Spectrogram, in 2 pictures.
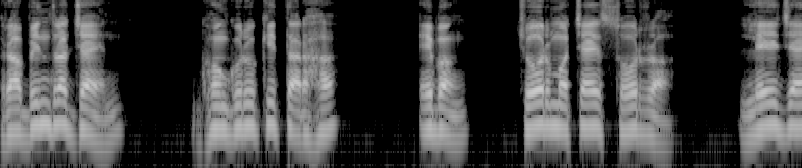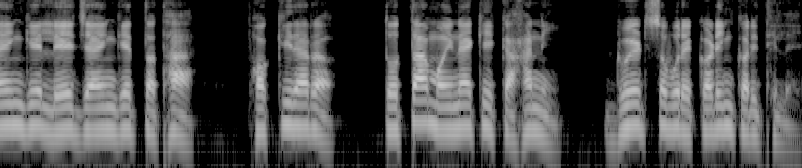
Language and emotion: Odia, neutral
